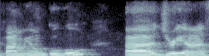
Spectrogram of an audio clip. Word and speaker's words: Driune: me on google uh jurian that's how you pronounce my name for those who may have been wondering how to pronounce it uh but not drew in which a lot of people like to pronounce it that way i see you guys like to switch to you and the eye around i don't know why but it's just not how you pronounce it yeah that's everybody like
